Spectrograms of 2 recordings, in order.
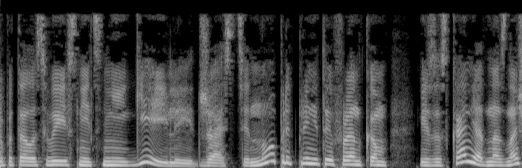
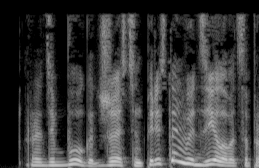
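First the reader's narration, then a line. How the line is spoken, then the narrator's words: Grumbled. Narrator (Russian): проворчал Раф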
